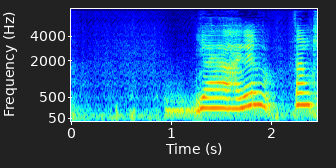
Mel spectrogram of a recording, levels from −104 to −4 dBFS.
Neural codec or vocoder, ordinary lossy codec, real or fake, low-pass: codec, 16 kHz, 1 kbps, FunCodec, trained on Chinese and English, 50 frames a second; none; fake; none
